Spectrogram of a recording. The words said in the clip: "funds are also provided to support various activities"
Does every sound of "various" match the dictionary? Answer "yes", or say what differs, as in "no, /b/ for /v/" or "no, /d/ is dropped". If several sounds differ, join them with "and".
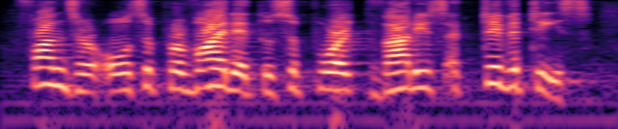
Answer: no, /l/ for /ɹ/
